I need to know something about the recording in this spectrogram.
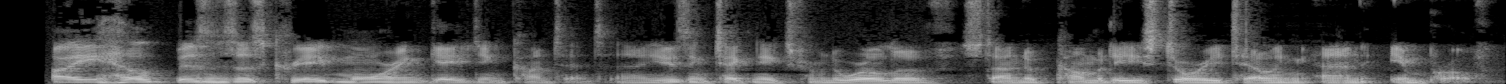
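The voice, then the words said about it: Irish accent. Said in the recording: “my accent, which is going to confuse the life out of me ... in case anyone needs a translator here ... I am from Ireland and that tends to dominate a bit”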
